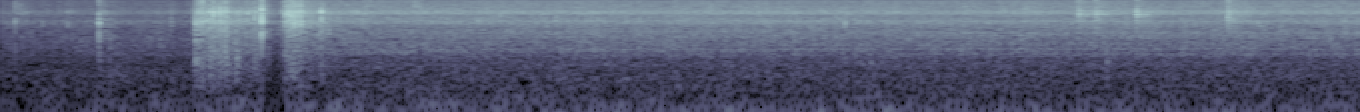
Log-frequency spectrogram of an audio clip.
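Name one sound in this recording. Water sprays and hisses from a hose onto dry leaves.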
